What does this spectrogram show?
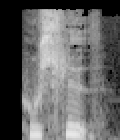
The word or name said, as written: husflid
